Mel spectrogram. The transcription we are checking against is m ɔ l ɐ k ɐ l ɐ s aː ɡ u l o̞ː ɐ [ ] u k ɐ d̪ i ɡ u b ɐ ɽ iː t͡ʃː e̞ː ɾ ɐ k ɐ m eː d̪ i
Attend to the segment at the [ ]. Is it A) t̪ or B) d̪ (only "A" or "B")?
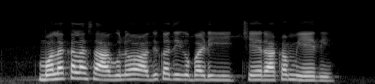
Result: B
